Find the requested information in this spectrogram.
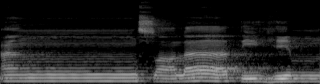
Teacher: Nun mati bertemu dengan sod, maka dibacanya ikhfa. Jadi bunyinya antara bunyi nun mati dan bunyi huruf sod ya.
